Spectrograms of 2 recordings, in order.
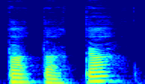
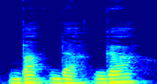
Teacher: Plosives are where you stop your airway and abruptly start it again. Pa, ta, ka are unvoiced, ba, da, ga are voiced.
